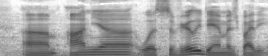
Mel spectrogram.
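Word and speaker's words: Áine: hair matching her namesake from celtic mythology so anya okay this is how you would print definitely pronounce that that's from halo initiation issue 2.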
